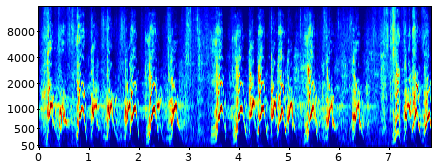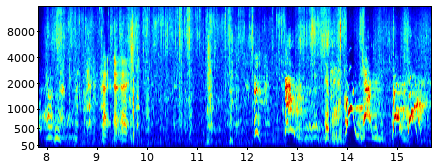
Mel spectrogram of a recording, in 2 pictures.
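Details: Four dogs, Athena, Brando, Rocko and Charlie, play aggressive fetch on a spring day; dense rapid barking for the first eight seconds, then scattered softer barks and yips amid rustling and movement noise.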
